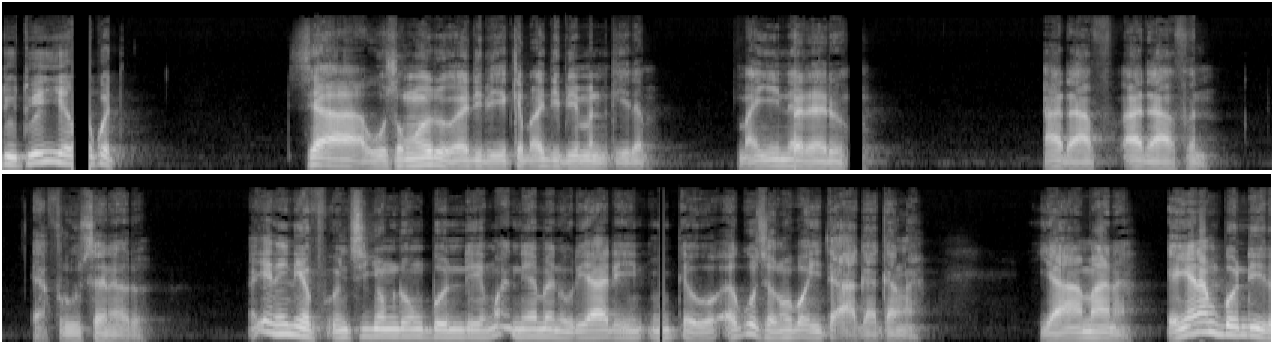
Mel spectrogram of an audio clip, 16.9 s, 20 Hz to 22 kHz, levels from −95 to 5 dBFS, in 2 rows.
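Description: A speech recording where the wireless link likely hit a Bluetooth stall three times, with delayed packets letting the headphone buffer run empty. The sound drops to silence at 0.47 s for 117 ms, at 5.64 s for 100 ms and at 12.84 s for 28 ms.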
